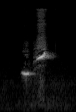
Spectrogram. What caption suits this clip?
one sound sample of a single coqui.
recorded using Abelton Live & MacBook Pro mic.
